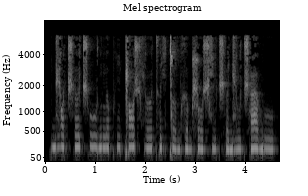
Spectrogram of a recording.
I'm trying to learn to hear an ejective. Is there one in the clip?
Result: no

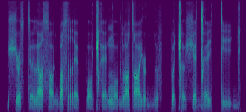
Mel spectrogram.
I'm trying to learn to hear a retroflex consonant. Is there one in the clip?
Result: no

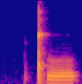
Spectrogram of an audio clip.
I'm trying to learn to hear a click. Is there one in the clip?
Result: yes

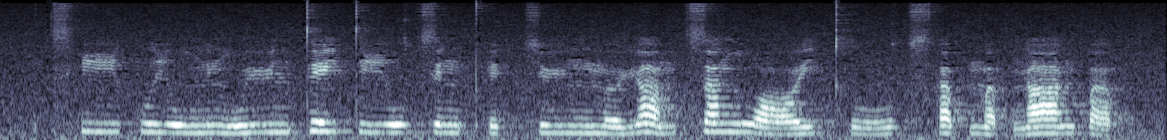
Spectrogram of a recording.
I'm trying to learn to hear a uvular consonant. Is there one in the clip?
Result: no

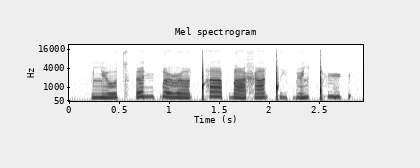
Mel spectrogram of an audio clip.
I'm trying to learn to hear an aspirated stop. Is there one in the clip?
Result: yes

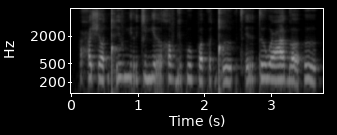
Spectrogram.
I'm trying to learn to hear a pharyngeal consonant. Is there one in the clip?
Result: yes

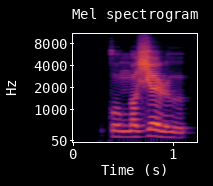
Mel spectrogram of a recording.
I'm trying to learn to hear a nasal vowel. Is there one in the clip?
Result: no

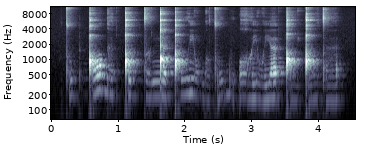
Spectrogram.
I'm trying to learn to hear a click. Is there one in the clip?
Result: yes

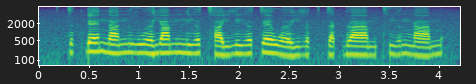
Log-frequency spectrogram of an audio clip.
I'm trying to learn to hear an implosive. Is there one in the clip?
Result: yes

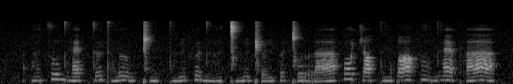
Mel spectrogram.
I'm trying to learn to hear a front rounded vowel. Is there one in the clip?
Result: no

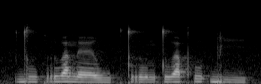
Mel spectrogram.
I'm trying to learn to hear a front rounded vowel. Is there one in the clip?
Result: no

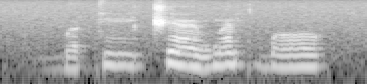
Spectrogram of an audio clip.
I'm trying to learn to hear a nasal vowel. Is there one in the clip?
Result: yes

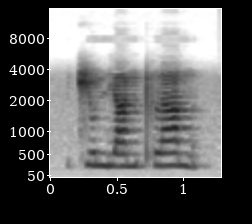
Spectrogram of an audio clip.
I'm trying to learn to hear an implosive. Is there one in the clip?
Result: no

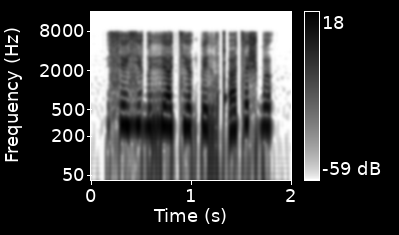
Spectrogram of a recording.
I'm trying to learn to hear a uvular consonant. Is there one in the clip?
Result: yes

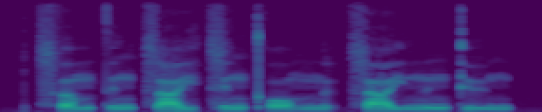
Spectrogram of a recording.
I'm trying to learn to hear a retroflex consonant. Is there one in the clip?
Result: no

